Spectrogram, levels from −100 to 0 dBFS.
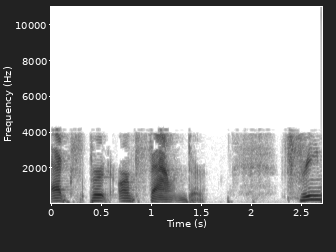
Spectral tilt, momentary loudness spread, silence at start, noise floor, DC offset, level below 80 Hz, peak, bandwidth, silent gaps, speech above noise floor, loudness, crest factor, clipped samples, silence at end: -10.5 dB/octave; 18 LU; 0 s; -48 dBFS; under 0.1%; -56 dBFS; -2 dBFS; 4.4 kHz; none; 26 dB; -22 LUFS; 22 dB; under 0.1%; 0 s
